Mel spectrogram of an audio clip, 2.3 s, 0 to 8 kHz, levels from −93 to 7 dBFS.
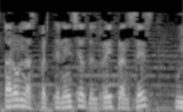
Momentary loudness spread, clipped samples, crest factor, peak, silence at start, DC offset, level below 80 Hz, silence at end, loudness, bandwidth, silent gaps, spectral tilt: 5 LU; under 0.1%; 16 dB; -4 dBFS; 0 s; under 0.1%; -42 dBFS; 0 s; -21 LUFS; 5.8 kHz; none; -10.5 dB/octave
